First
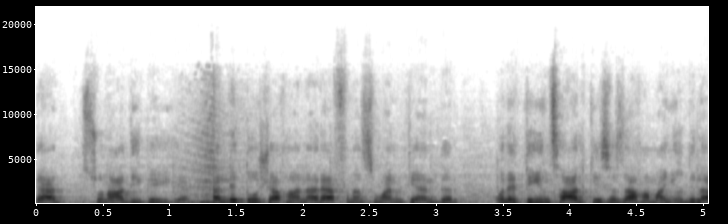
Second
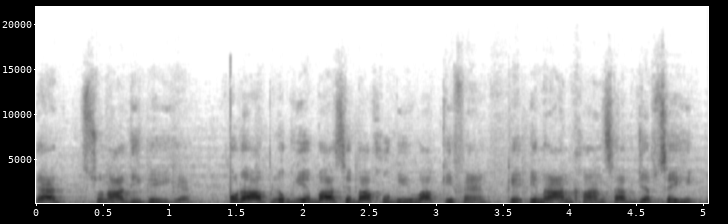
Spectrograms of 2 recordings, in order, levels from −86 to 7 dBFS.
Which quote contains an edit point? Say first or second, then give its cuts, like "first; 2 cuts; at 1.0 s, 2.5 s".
first; 1 cut; at 1.3 s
